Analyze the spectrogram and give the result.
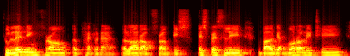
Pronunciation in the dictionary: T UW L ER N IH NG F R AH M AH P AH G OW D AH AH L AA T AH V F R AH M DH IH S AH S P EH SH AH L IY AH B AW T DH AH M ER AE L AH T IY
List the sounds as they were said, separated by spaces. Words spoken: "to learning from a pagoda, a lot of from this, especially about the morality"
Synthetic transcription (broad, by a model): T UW L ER N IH NG F R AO M AH P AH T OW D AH AH L AA T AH P F R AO M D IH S AH S P EH SH AH L IY AH B AW T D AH M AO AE L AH T IY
